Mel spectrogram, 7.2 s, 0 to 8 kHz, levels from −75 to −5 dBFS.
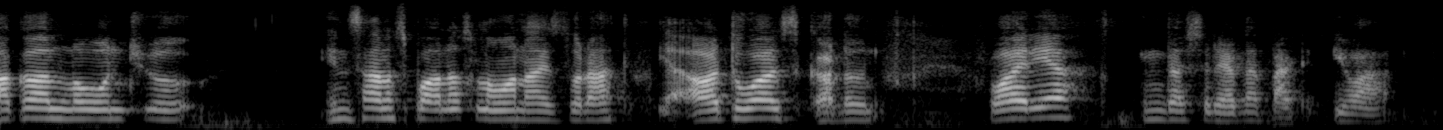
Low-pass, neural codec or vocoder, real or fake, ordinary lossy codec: none; codec, 16 kHz, 1 kbps, X-Codec, WavLM features, trained on Multilingual LibriSpeech; fake; none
